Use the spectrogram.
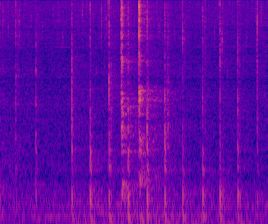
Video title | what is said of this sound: Magic Chef XL Air Fryer Review & Turkey Legs too. | You can hear how crispy that skin is.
